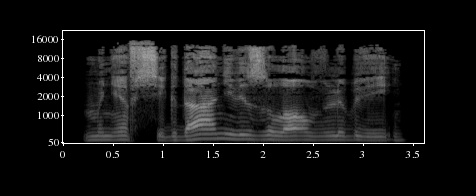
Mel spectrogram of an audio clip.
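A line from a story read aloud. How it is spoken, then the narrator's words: Dead flat voice. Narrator (Russian): мертвым голосом произнес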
